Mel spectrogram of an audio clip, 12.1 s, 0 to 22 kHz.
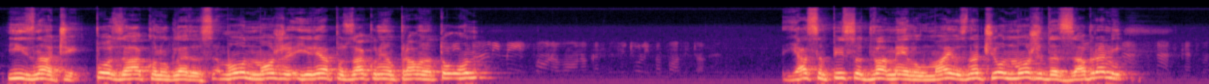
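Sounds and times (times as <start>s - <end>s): person talking through phone earpiece: 4.4s - 7.2s.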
